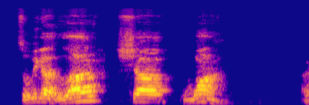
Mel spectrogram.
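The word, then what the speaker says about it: לשון: this is a sham all right so we pronounce this word la shawan and these connectors you see under the characters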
